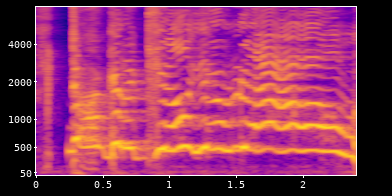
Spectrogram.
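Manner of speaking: mock hysterical yelling, very high and drawn out. Describing the movie, acting out a line: retelling Bennett's hysterical yell. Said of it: "Bennett starts hysterically yelling".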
